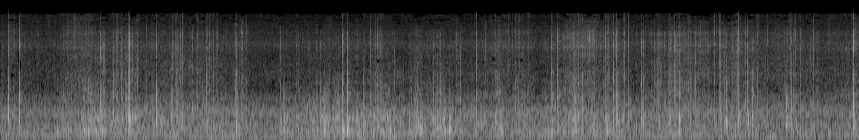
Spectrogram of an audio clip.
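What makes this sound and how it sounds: Long black-painted nails scratch the sequins on the crown of a pink sequin-covered fabric hat with a hollow crown. The result is a steady, dense crinkling and crackling texture, dotted with sharp little clicks and bright scratchy transients.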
